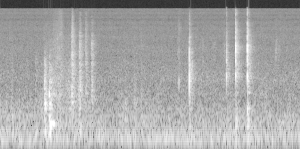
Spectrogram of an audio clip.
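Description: Faint small clicks and ticks of tiny metal screws and a small Phillips screwdriver being handled over an opened iPod Touch: a cluster of light ticks about a second in, then four sharper clicks a little before the fifth second.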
